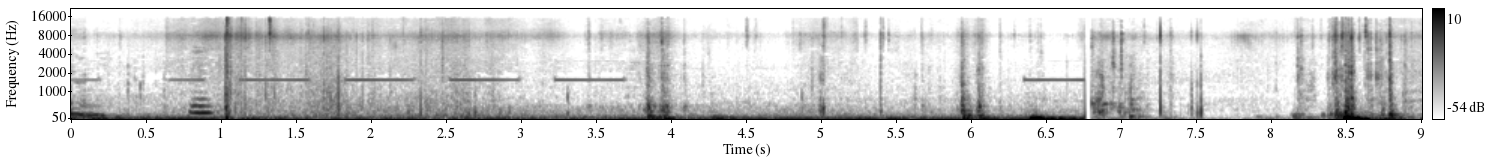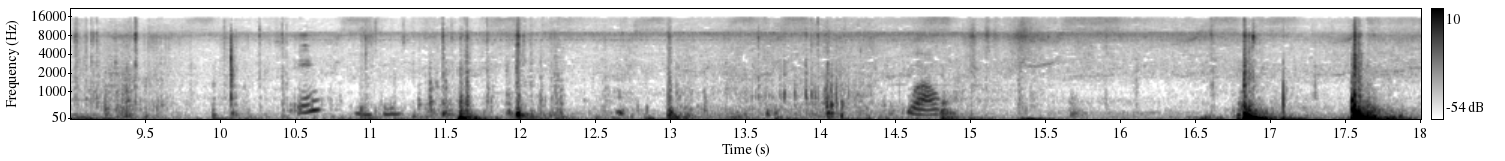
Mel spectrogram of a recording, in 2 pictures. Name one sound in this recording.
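Fabric rustles and knocks against a phone.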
